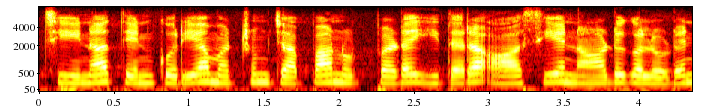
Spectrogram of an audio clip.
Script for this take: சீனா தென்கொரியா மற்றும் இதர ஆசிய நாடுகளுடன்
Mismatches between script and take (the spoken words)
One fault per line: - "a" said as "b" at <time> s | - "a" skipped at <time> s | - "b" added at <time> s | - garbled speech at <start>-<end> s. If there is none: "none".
- "ஜப்பான் உட்பட" added at 1.6 s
